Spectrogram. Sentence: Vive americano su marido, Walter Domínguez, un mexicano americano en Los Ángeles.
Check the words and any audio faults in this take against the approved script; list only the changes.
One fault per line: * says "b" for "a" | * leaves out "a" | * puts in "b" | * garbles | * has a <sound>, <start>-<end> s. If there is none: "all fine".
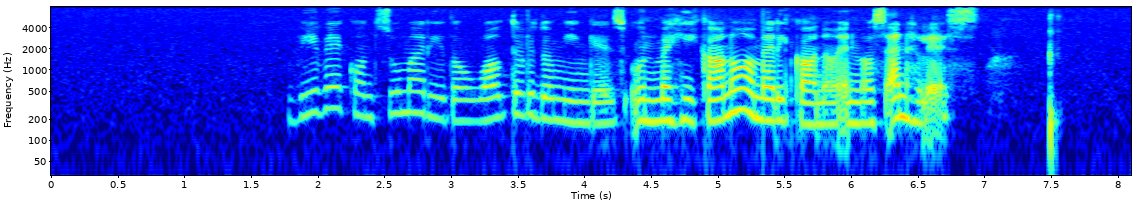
* says "con" for "americano"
